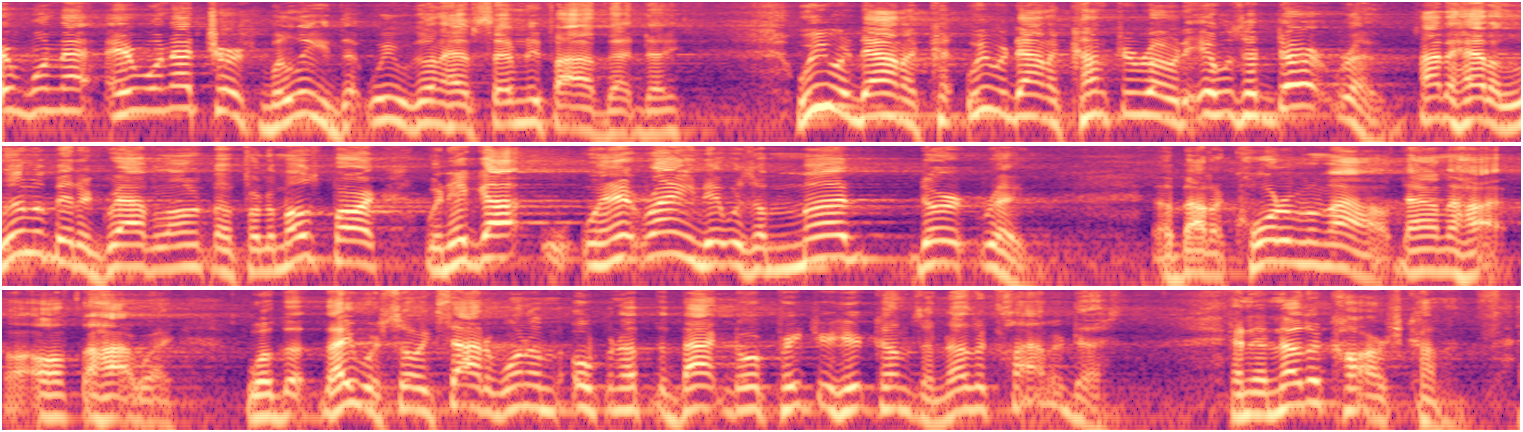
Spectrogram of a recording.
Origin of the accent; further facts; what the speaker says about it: Illinois, United States; they ask me where I'm from. I'm from Southern Illinois. Not Illinois, Southern Illinois. They think you're from Chicago otherwise.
